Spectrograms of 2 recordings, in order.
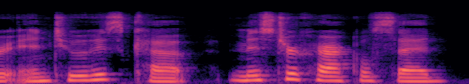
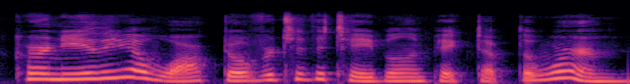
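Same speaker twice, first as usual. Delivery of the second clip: ordinary delivery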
